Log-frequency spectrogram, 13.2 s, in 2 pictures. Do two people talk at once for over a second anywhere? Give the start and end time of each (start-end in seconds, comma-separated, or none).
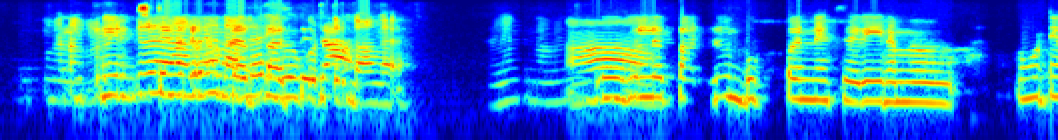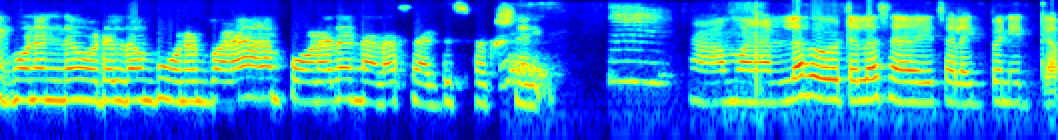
0.5-2.2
